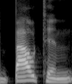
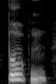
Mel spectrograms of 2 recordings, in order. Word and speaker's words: Bouton: He said, "So the next time you yell out my name, pronounce it correctly. My name is Bowin, not Bootin, and you're always yelling out, "Hey, Bootin.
